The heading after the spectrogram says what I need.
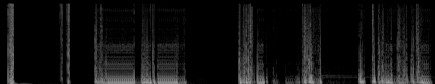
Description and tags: bad contact 1
this is the sound of a fake contact in electrical chain
CLICK, ELECTRICITY, CONTACT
